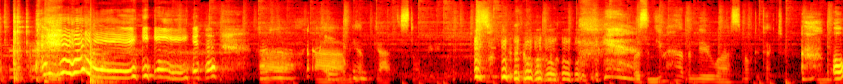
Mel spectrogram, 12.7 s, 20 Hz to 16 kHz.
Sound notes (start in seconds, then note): 1.8 Maha laughing; 7.1 Maha giggling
